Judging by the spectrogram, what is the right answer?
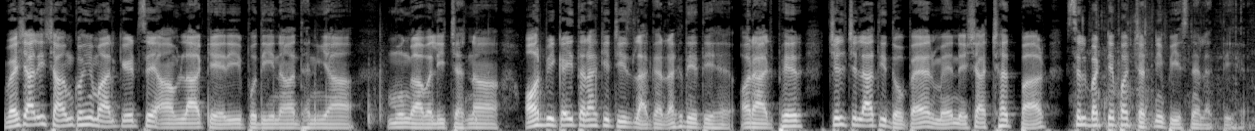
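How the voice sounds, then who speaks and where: A man reading scripted narration for a Hindi animated story as its narrator. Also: lowish voice, unhurried.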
